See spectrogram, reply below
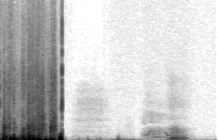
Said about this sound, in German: Der … raschelt. Ja, der … muss sich mal eben die Nase putzen.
